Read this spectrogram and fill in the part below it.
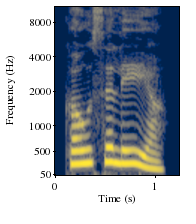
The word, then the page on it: ಕೌಸಲೇಯ: kausalēya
